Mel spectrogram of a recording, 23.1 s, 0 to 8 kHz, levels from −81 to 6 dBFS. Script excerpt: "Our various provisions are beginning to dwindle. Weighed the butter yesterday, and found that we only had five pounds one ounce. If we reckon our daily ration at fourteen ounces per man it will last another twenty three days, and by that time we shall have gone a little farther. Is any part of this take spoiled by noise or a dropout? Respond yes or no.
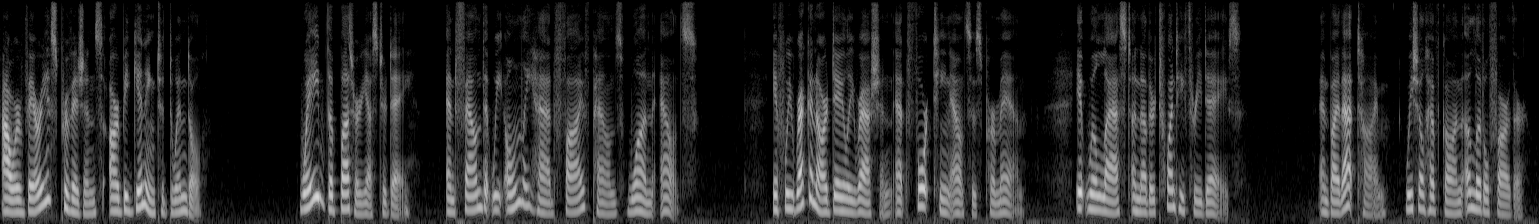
no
